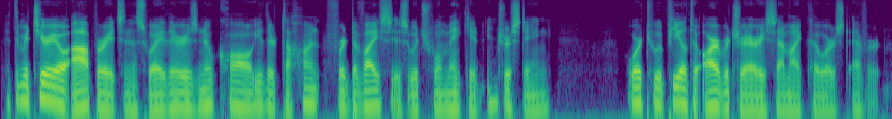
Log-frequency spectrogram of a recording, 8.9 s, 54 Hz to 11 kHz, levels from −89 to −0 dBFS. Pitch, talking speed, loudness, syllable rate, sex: 90 Hz, 195 wpm, -22 LUFS, 6.1 syllables/s, male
